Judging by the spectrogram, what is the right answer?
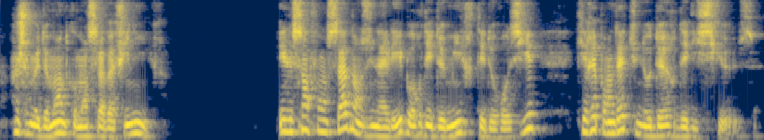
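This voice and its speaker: Woman narrating with a very dark, mellow voice. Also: fairly low pitch. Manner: measured, expressive storytelling. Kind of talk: scripted audiobook narration.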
